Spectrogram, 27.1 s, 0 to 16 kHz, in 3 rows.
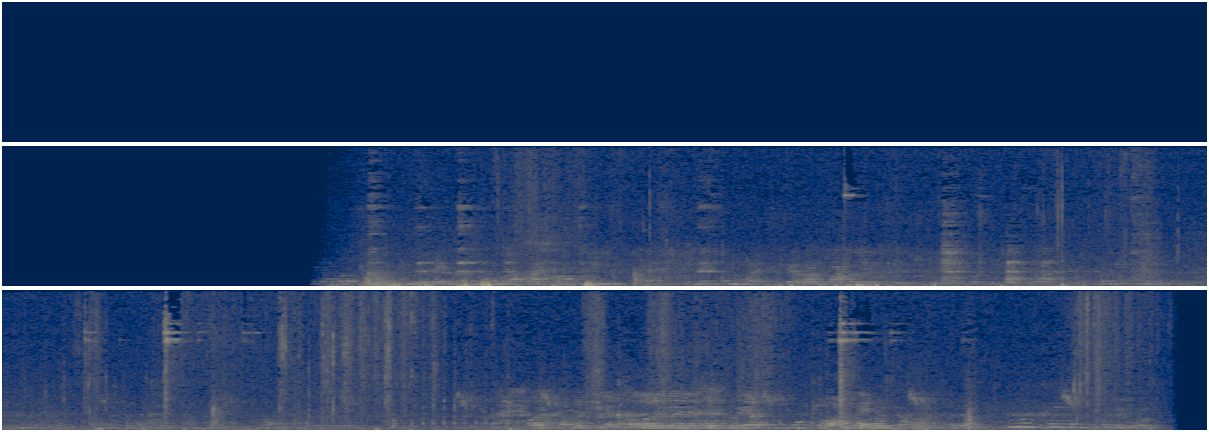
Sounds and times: Speech: 11.4 - 20.8, 21.7 - 26.9.

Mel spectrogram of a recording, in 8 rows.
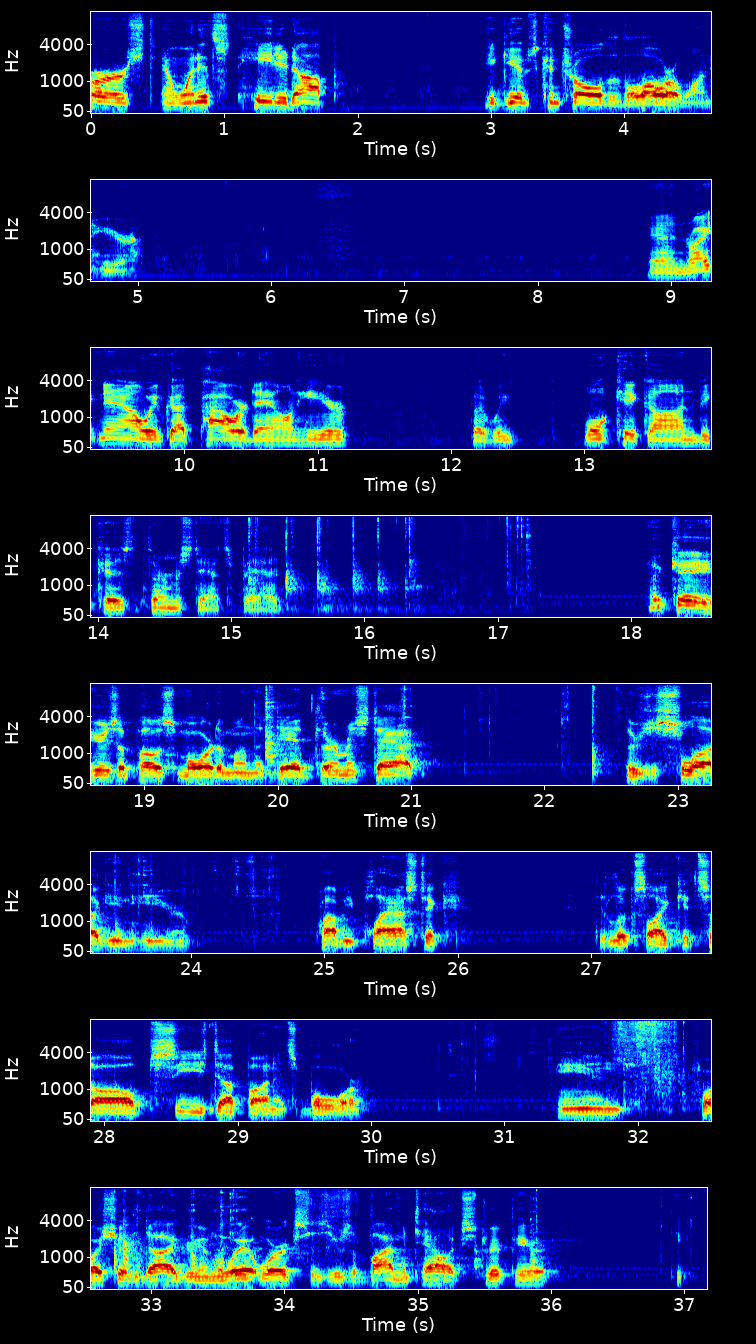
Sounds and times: Speech: 0.0 - 1.9, 3.0 - 5.1, 8.8 - 11.3, 12.1 - 15.4, 18.1 - 21.2, 22.6 - 24.0, 25.0 - 26.2, 27.0 - 30.0, 31.4 - 36.1.

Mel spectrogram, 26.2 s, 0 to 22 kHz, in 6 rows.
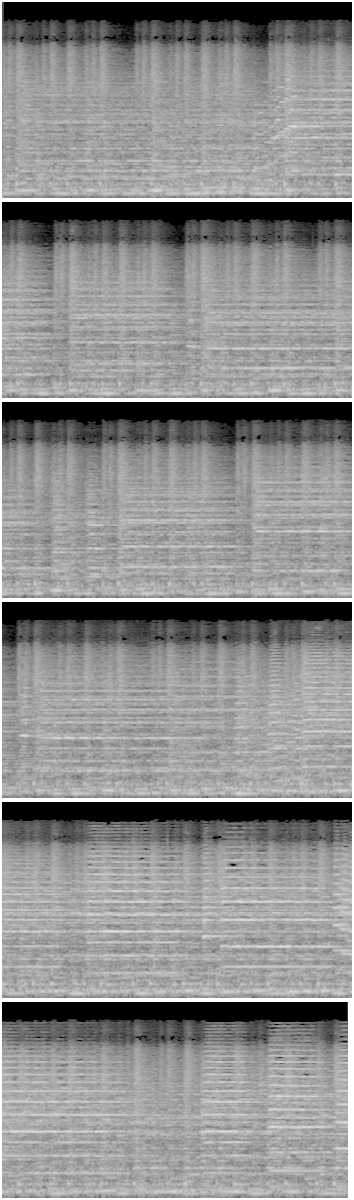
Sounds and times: Music: 0.0 - 26.2.

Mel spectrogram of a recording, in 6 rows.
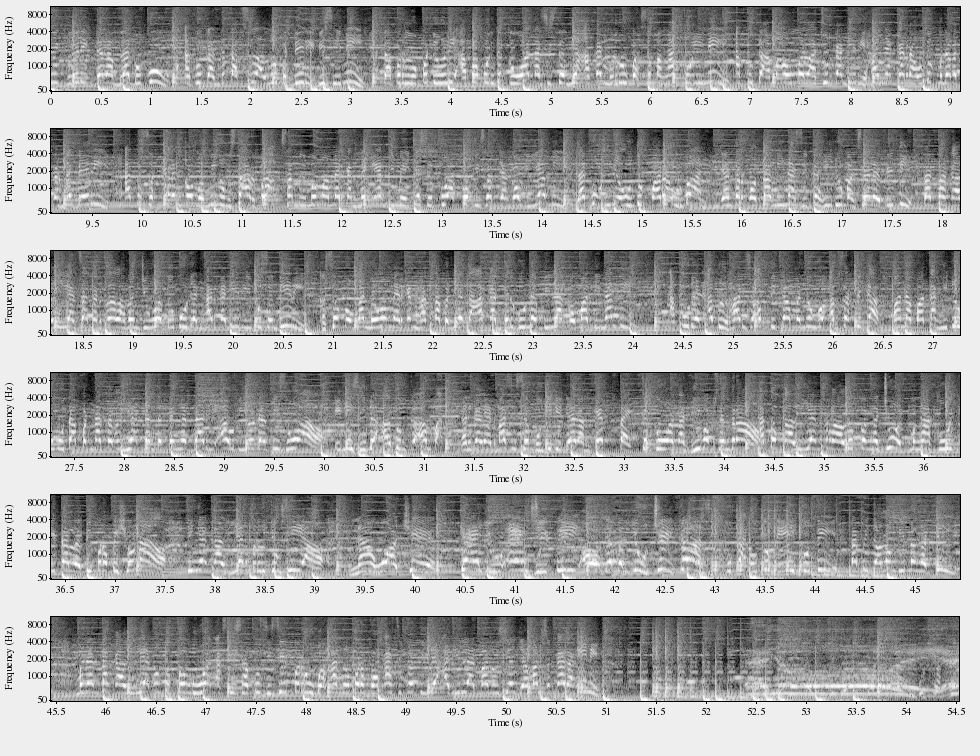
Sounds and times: Music: 0.0 - 54.5.

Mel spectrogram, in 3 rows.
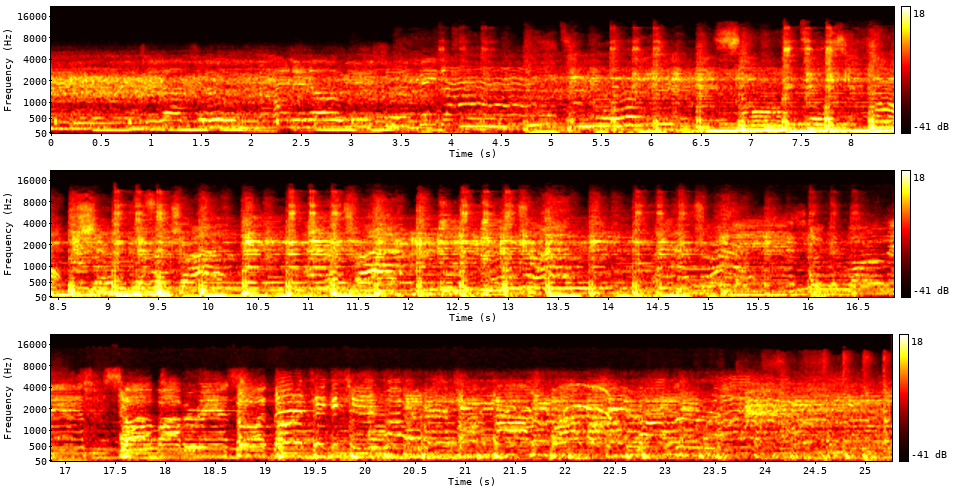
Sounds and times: Heavy metal: 0.0 - 25.2.

